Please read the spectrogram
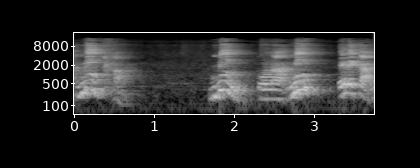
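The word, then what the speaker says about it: מנחה: hebreo, una palabra un poco bastante difícil de pronunciarla, pero es min con la K, minja.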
